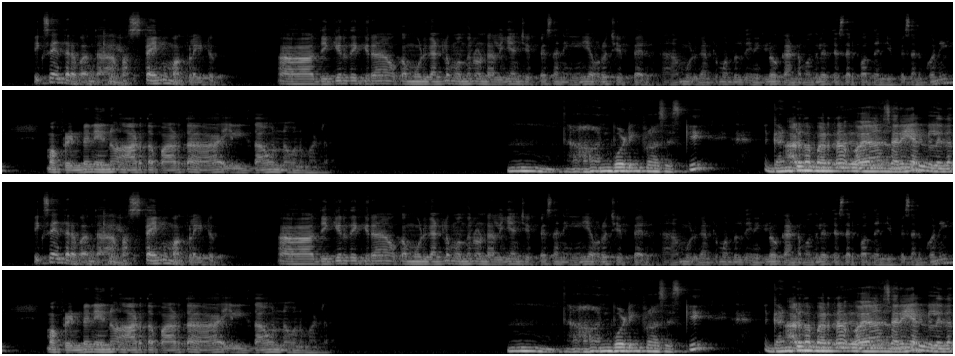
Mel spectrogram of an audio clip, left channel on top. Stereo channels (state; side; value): identical; both; correlation 1.00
